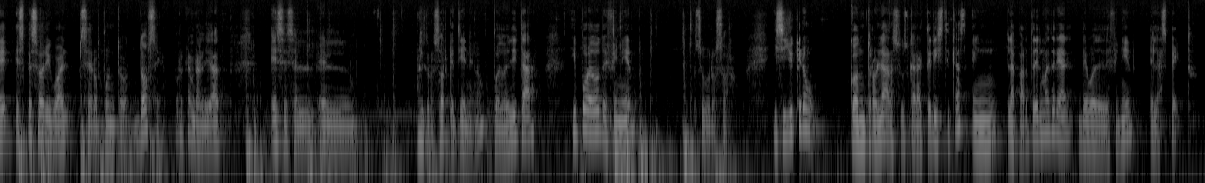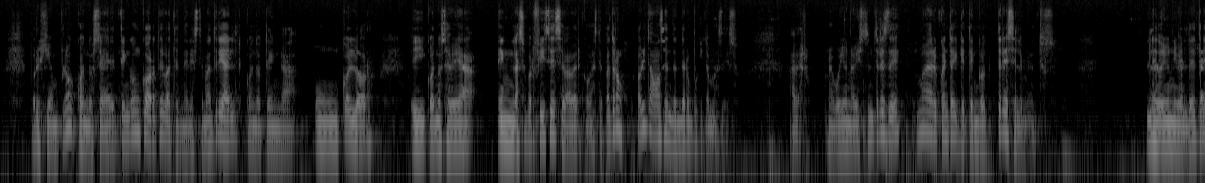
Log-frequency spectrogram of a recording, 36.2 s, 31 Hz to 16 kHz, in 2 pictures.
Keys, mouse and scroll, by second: 0.0-4.7 typing, 7.2 click, 8.4 click, 12.4-13.4 drag, 14.3 click, 27.3 click, 28.1 click, 28.9 click, 29.7 click, 30.8 click, 31.7-32.1 shift+middle drag, 32.8-33.2 shift+middle drag, 33.5 scroll up 2, 35.1 click, 35.6 click.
